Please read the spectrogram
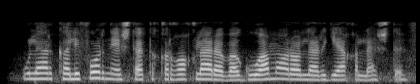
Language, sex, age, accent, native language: Uzbek, female, 18-24, Namangan, Uzbek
